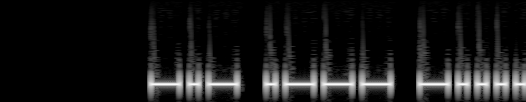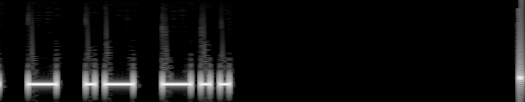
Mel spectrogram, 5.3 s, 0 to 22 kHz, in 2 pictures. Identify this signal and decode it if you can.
Morse code, heard as a keyed tone, about 25 wpm, 700 Hz. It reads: KJ6TAD
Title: USA Call Signs - 3x Character Spacing - 25wpm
